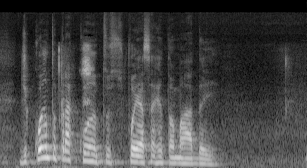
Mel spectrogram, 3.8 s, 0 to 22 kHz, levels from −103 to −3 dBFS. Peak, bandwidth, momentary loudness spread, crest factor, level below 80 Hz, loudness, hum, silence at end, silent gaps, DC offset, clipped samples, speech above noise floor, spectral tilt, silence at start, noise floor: -8 dBFS; 16 kHz; 12 LU; 20 dB; -58 dBFS; -26 LUFS; none; 1.1 s; none; under 0.1%; under 0.1%; 31 dB; -5.5 dB/octave; 0.05 s; -57 dBFS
